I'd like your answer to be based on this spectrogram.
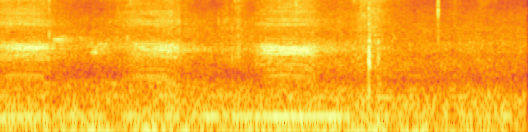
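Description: Several crows caw repeatedly near a newly built house, harsh calls coming in bursts against steady outdoor background noise.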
